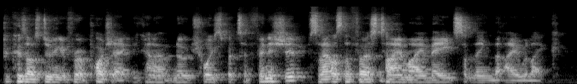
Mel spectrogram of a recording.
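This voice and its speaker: A man's voice: on the low side, fairly even intonation, fast, slight background noise. Young man on a call, echoey room. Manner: thoughtful, hesitant, many fillers and restarts. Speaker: stop-motion filmmaker guest. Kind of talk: casual interview answers. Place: small room at home. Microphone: headset on video call.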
